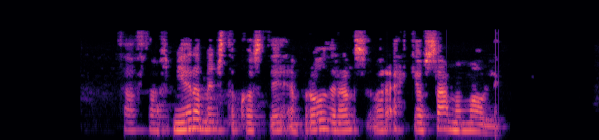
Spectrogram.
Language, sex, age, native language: Icelandic, female, 40-49, Icelandic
